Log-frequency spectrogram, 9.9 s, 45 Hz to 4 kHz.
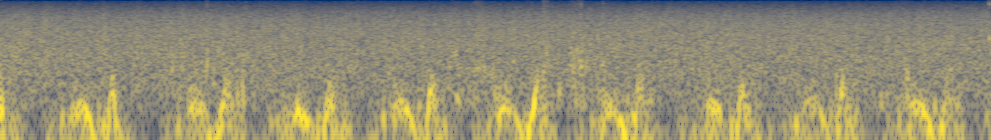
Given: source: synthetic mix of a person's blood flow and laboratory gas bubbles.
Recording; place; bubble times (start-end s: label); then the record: Doppler ultrasound of blood flow; precordium
2.04-2.88 s: bubbles
4.33-4.38 s: bubbles
4.42-5.03 s: bubbles
5.40-5.52 s: bubbles
5.57-6.09 s: bubbles
8.32-8.42 s: bubbles
8.71-9.29 s: bubbles
9.85-9.92 s: bubbles
From the record:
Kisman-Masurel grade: 221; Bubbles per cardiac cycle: several, 3 to 8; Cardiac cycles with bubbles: 10 to 50%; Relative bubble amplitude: barely perceptible (0.100 to 0.250); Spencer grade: 2 (many but less than half of the cardiac periods contain bubble signals, singularly or in groups); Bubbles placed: anywhere in the cardiac cycle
